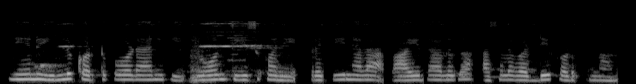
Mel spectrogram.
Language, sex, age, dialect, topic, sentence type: Telugu, female, 25-30, Utterandhra, banking, statement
